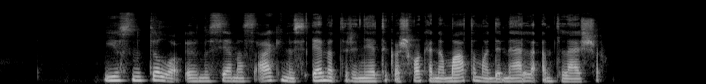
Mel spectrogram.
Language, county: Lithuanian, Kaunas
